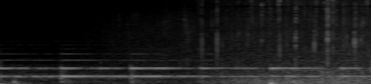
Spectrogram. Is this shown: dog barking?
no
